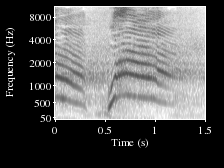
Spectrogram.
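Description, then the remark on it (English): A voice imitates a crow's caw: two loud, drawn-out squawking calls, the first sliding downward and the second rising sharply then holding, with no other talk. “Ladies and gentlemen, welcome the bird. 6 foot wings and all.”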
